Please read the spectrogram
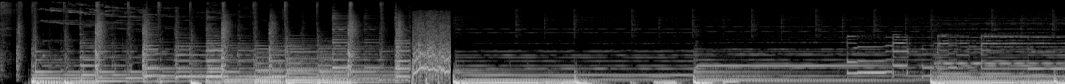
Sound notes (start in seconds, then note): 0.2 upbeat instrumental music; 4.1 record scratch; 4.5 neo-soul music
